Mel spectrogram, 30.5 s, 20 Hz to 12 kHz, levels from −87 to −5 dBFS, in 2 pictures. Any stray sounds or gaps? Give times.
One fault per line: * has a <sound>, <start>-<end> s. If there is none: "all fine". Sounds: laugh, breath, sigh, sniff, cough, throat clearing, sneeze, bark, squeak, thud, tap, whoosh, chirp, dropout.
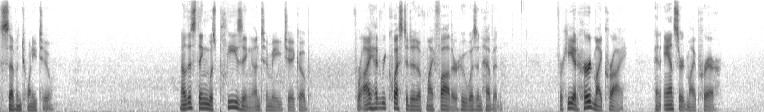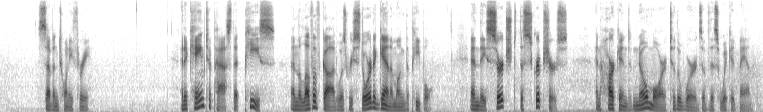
all fine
